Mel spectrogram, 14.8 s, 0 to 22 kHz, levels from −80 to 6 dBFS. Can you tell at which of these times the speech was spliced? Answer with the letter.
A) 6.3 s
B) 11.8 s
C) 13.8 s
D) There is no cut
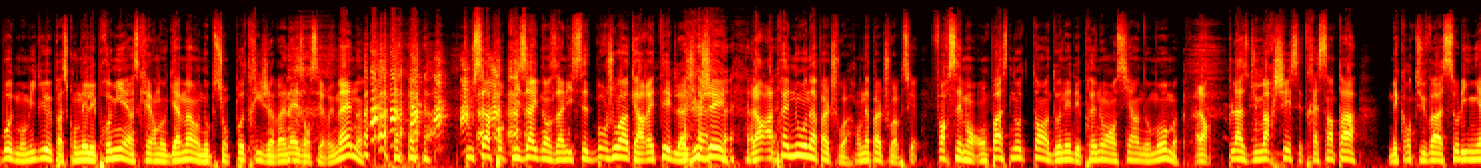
A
